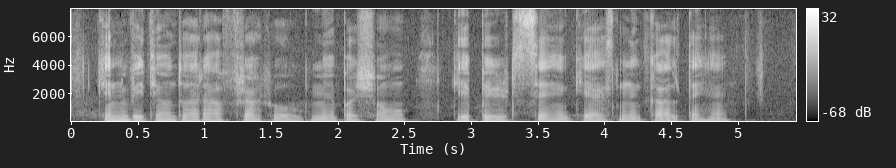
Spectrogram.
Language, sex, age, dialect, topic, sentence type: Hindi, male, 18-24, Hindustani Malvi Khadi Boli, agriculture, question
